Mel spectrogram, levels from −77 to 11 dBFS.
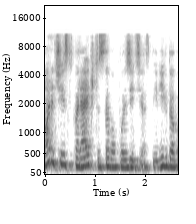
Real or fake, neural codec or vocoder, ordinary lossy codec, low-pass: real; none; AAC, 32 kbps; 10.8 kHz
